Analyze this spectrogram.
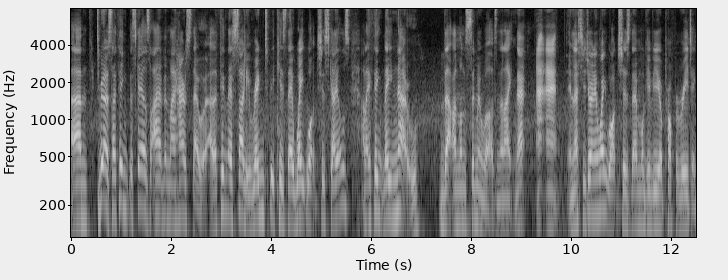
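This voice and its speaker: A man with a Cardiff accent talks at a fairly quick pace. His pitch is fairly high. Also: ordinary pitch variation. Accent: Welsh (Cardiff). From South Wales. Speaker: vlogger. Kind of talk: live stream chat reading comments. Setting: live video holding a selfie stick. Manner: animated.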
